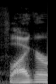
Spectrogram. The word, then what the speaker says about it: Fleiger: always have to say rhymes with Lisa flyger rhymes with tiger that's how you know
